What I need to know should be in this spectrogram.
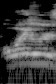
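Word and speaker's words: Euler: e is used as Oiler number or uler depending on who you ask and how they pronounce it like Euro and hero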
